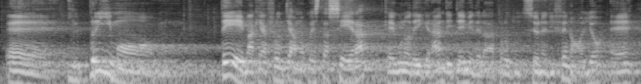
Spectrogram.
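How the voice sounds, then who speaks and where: A priest giving a reflective literary lecture, explaining slowly with pauses and fillers. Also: male voice, lowish voice, lively intonation, a little hiss or hum. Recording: roomy hall from far off.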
